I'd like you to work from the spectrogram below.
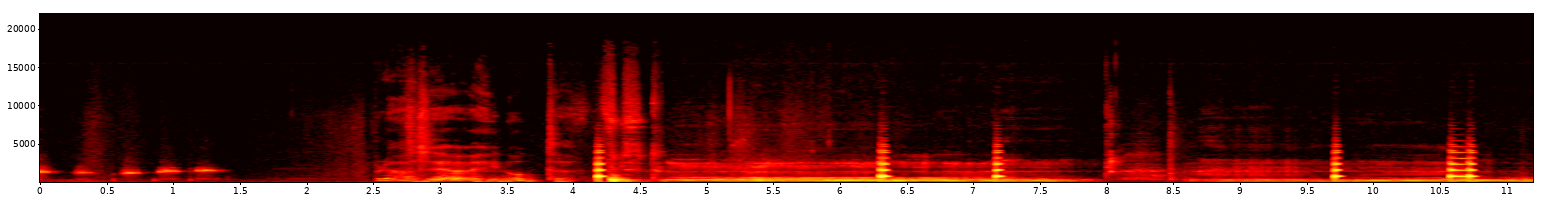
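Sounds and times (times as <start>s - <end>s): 
person whistling short clear notes: 0.0s - 1.5s
speech: 2.5s - 7.3s.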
